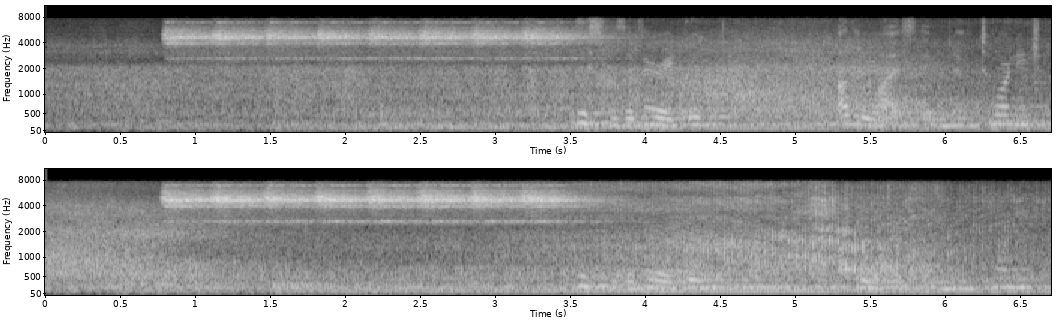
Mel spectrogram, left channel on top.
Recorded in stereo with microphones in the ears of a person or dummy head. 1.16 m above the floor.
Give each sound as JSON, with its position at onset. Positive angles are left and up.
{"t": 0.8, "sound": "a bell", "side_deg": -70, "distance_m": 3.5}
{"t": 3.5, "sound": "a woman speaking", "side_deg": 70, "distance_m": 0.8}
